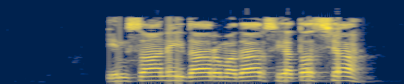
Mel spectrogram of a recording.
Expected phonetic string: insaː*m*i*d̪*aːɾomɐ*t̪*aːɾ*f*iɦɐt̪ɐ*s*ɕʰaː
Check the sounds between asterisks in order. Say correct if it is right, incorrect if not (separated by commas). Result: incorrect, correct, incorrect, incorrect, correct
